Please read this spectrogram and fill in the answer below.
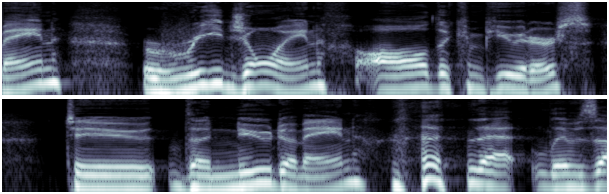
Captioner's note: laughs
